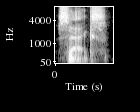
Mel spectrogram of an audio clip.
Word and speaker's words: CeX: I I think it is genuinely meant to be pronounced sex, but they sort of say it with a straight face.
